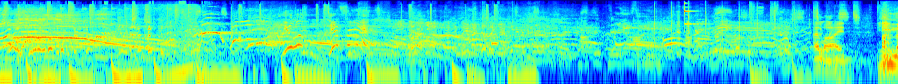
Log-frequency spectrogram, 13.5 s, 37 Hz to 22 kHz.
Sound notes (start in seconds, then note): 0.0 crowd is shocked; 2.8 screams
